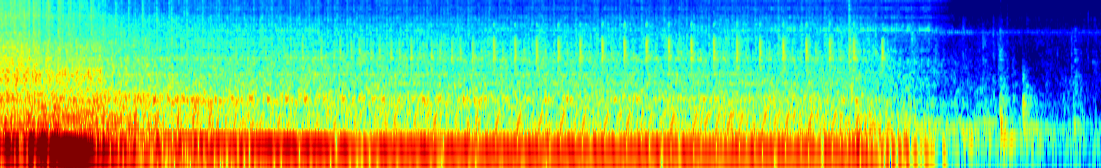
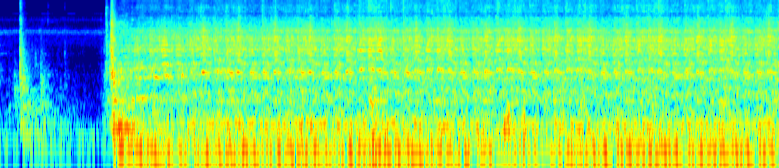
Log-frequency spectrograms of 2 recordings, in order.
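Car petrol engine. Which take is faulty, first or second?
second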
